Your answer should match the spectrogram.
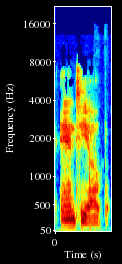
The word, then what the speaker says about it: Antiope: But either way, still works the same because the next one is Antelope. How do you say it? Antiope? Okay. Antiope, she's a captain, 40 points.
